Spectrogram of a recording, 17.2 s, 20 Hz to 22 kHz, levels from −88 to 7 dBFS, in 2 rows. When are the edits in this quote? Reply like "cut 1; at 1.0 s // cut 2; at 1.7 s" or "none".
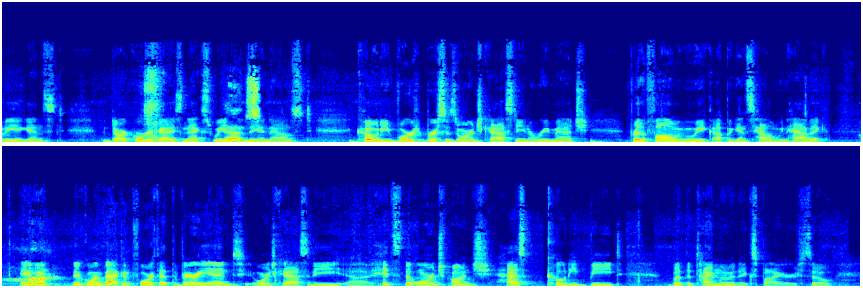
none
